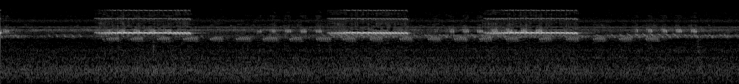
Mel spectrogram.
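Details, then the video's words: Insects singing as a soothing nature sound: three loud, high sustained trills of under a second each, separated by quieter fast rhythmic chirps about four per second. "the sound of insects"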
